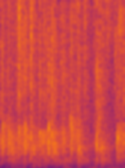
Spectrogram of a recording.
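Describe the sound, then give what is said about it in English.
An audience at a Christian sermon breaks into applause, a dense wash of many hands clapping at once with scattered sharper claps popping out, steady and moderately loud throughout. “So we can clap that up.”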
